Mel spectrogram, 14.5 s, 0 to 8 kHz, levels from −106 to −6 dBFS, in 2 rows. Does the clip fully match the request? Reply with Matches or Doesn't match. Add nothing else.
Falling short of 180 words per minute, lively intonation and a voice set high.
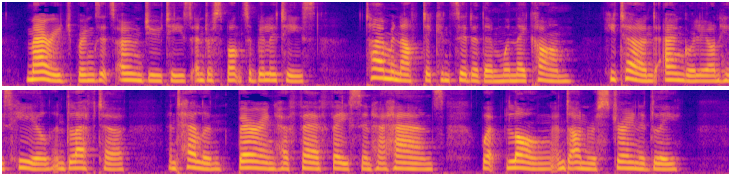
Doesn't match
